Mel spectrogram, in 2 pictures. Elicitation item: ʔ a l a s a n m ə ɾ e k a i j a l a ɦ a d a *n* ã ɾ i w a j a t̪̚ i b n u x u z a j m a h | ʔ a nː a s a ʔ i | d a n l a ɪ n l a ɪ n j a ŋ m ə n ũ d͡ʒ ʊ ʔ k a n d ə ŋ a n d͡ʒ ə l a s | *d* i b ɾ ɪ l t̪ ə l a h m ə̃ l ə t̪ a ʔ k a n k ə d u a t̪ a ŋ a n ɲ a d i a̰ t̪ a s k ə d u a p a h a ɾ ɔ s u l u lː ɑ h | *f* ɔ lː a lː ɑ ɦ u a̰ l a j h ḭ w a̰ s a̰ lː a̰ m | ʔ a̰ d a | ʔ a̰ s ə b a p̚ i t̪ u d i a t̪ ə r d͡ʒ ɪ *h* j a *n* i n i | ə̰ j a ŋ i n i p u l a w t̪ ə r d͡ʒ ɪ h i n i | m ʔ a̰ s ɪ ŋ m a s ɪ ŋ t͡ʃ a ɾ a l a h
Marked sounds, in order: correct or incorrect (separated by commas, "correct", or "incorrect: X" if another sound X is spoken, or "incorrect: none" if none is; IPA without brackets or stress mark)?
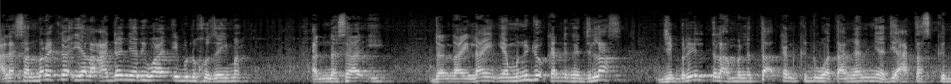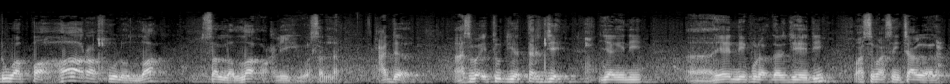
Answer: incorrect: ɲ, incorrect: d͡ʒ, incorrect: s, correct, incorrect: ŋ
